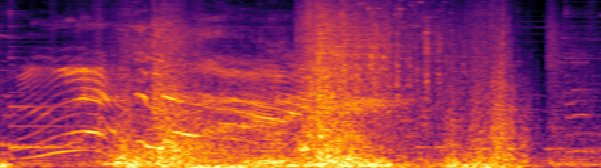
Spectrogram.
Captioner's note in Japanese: うめき声; 叫び声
